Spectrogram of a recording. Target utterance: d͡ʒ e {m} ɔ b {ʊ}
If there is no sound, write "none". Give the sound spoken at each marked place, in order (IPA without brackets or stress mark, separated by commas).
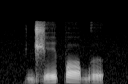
p, ʊ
